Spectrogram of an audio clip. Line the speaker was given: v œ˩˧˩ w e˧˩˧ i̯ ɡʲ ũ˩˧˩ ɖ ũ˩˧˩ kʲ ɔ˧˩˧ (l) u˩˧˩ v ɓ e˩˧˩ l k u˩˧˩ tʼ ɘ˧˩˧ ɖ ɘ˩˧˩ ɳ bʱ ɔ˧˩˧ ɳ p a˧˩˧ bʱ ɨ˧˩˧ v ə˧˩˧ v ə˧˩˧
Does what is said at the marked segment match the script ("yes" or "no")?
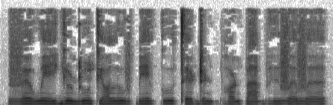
yes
